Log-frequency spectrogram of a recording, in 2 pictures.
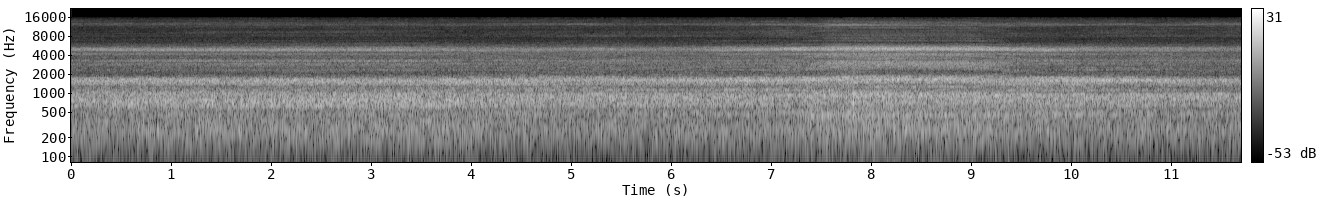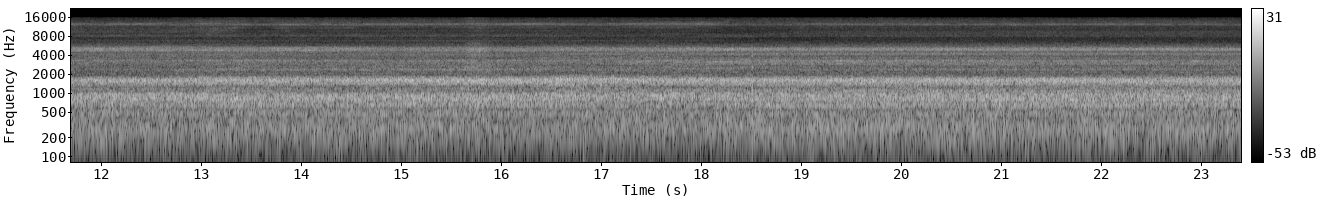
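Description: Mini propane-butane canister stove burning at high flame: a steady roar from the burner, swelling slightly about eight seconds in, with a pot of water heating close to a rolling boil on it.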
